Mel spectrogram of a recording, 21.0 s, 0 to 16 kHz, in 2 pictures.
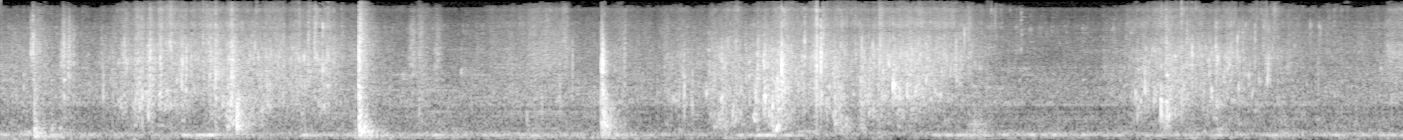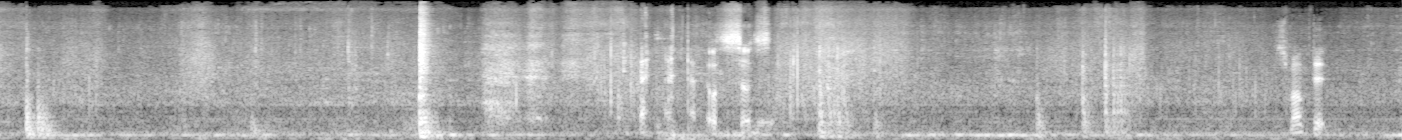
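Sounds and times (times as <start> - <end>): steady low hum: 0.0 - 21.0
fish splashing at the surface: 0.8 - 2.8, 5.0 - 7.5, 8.4 - 9.8.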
